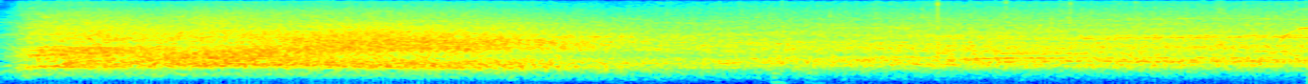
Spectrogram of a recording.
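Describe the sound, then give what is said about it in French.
An audience roars and cheers as a greeting sent to a crew in space. The loud, sustained crowd noise is mixed with whoops and scattered clapping, and it eases slightly partway through. “Eh bien, Bill, Valery, voici un petit salut pour vous de la part du public.”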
